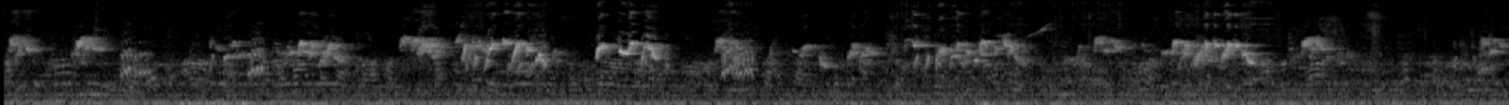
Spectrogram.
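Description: Red-whiskered bulbul giving bright, bubbly warbled phrases that run almost without pause, each a quick burst of liquid notes; a faint background hum underneath.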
